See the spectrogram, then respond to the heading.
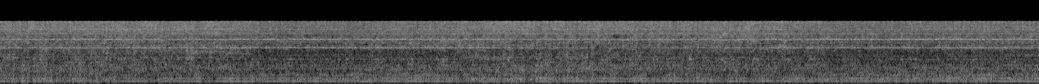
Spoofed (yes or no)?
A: yes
